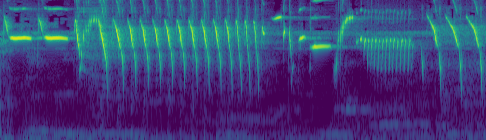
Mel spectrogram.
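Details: Canary singing a training song: a long series of rapid, evenly repeated sweeping high notes, then a sustained buzzy tour and more quick descending whistles, clear and indoors-sounding with no other noise.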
